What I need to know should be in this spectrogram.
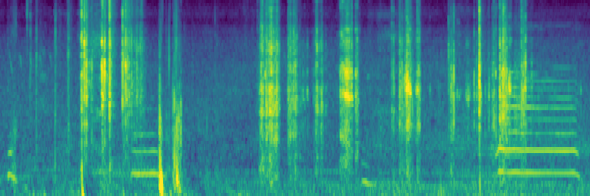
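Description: A small plastic toy clicks and clatters against concrete.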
